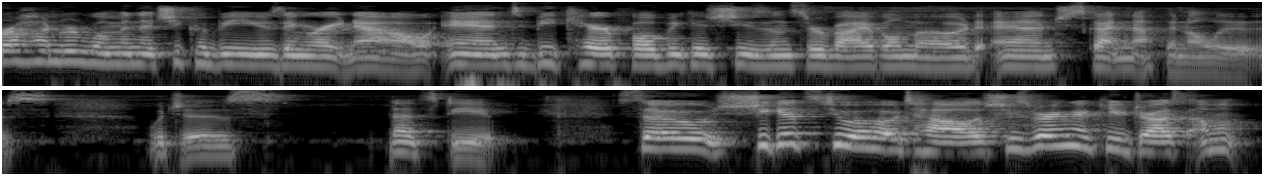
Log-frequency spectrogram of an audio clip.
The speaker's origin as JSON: {"language": "English", "region": "East Coast", "country": "United States", "said": "I'm from the East Coast"}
